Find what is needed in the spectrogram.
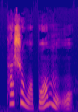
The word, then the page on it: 伯母: bómǔ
